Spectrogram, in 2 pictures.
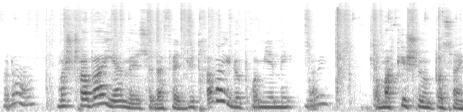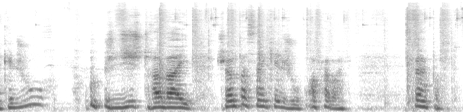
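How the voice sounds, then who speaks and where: A woman's voice: fairly low pitch, big pitch swings, fast, a little mellow, a little hiss or hum. A woman with a Lorraine accent, a clairvoyant talking casually and rambling to her viewers from home while painting a room. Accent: Lorraine French. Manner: rambling, digressive, talks straight to the audience. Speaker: clairvoyant YouTuber. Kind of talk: casual chatty monologue to viewers.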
